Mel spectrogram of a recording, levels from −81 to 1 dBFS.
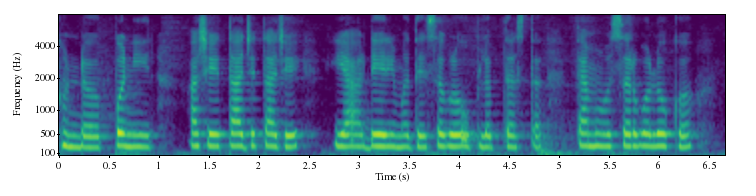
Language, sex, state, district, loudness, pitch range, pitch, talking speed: Marathi, female, Maharashtra, Pune, -18 LUFS, 240-255 Hz, 245 Hz, 125 wpm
